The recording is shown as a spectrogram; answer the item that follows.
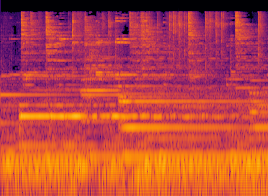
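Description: Free-improvised live music from a keyboard, electric guitar and drum trio. Sustained, bell-like electronic tones hold and step to new pitches every second or so, under scattered cymbal and drum strokes.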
